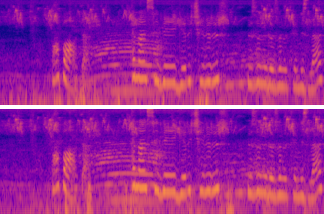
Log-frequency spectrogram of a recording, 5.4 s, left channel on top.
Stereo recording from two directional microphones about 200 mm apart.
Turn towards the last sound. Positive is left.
turn(degrees=0)  # may be behind; listen again after turning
